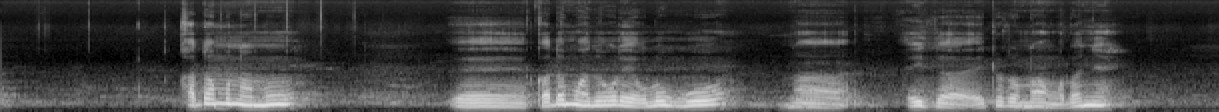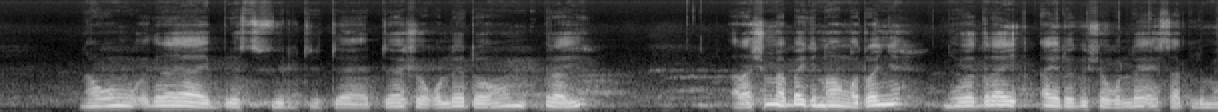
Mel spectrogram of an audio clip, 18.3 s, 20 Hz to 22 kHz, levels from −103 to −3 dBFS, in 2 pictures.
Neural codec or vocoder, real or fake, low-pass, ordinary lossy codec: vocoder, 44.1 kHz, 128 mel bands every 512 samples, BigVGAN v2; fake; none; none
